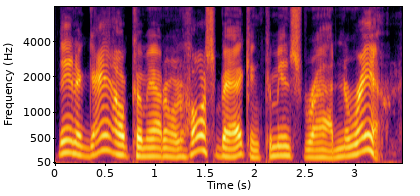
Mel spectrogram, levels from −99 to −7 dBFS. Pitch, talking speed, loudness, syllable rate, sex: 180 Hz, 205 wpm, -16 LUFS, 5.0 syllables/s, male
